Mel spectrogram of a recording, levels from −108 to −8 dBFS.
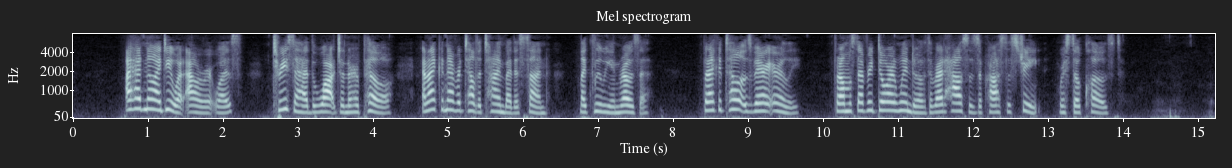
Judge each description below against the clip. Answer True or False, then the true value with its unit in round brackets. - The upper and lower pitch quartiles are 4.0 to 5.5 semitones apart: True (4.4 semitones)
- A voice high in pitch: True (250 Hz)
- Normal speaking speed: False (210 wpm)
